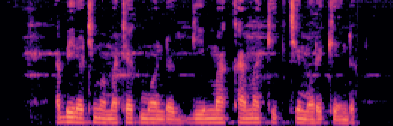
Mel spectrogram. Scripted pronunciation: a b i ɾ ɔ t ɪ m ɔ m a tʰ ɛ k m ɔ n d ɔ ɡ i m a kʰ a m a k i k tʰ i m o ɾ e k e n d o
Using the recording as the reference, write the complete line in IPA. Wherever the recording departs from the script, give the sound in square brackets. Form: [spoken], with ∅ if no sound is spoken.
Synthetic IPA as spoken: a b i ɾ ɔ t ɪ m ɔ m a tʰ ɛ k m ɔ n d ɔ ɡ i m a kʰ a m a k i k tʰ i m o ɾ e k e n d o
